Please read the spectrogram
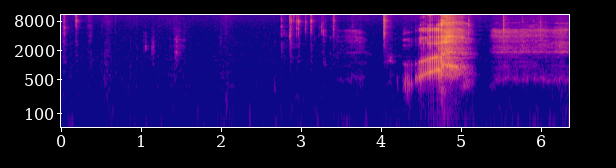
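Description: Faint scattered clicks of small metal screws being handled and tried in a camera rig's threaded holes, then about four seconds in a short loud grunt, followed by about a second of hissing noise.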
